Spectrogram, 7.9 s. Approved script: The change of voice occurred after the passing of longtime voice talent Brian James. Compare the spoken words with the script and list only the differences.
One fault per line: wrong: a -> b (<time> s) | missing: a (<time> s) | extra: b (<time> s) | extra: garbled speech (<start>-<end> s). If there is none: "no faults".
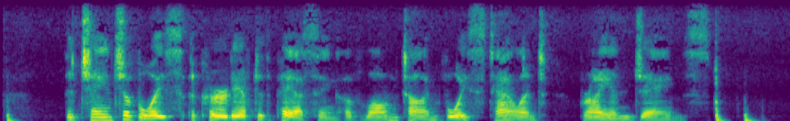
no faults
